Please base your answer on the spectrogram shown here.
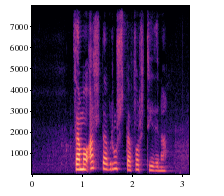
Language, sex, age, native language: Icelandic, female, 30-39, Icelandic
